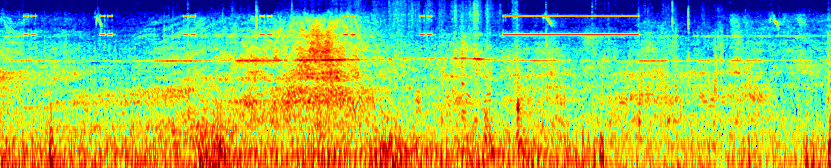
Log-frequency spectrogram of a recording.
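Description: A small propeller plane drones overhead, growing louder and then slowly fading.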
